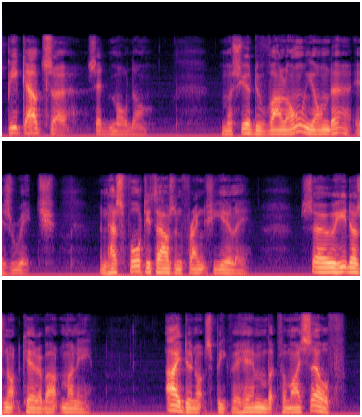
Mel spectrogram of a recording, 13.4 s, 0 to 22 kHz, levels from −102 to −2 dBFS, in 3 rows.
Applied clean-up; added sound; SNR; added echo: none; none; none; none.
